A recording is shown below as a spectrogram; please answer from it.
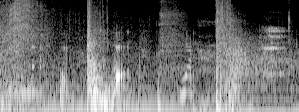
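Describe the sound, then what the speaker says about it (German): Gunfire in the video game Fortnite, rapid bursts and single shots cracking over game ambience while players talk in German, moderately loud and intermittent. "Auf uns wird geschossen."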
